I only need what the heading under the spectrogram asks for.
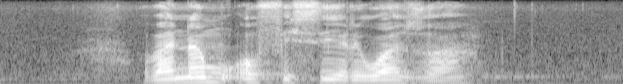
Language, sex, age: Venda, male, 26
